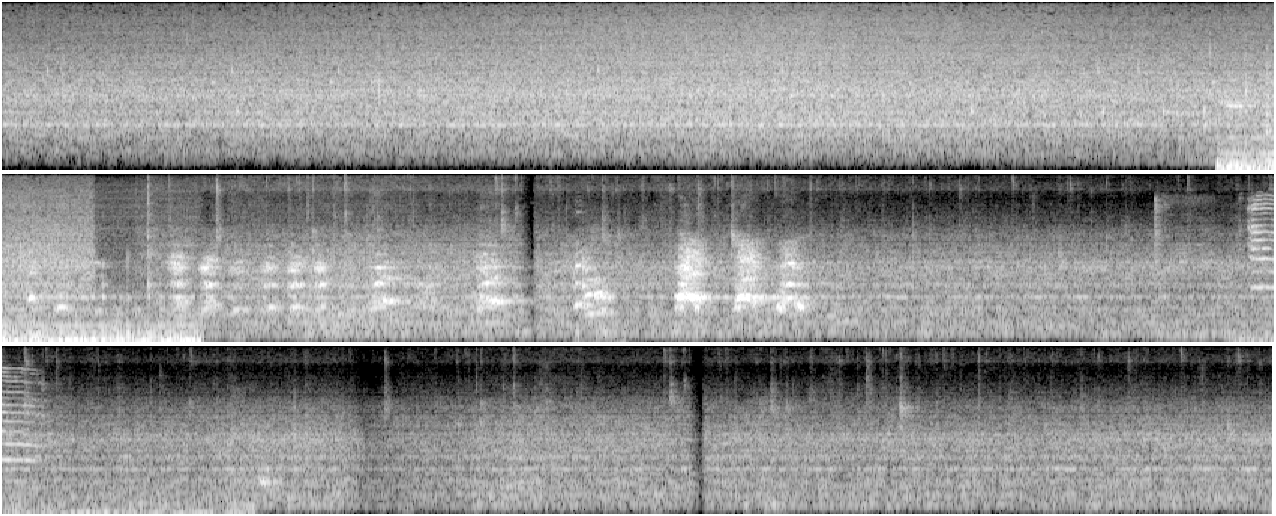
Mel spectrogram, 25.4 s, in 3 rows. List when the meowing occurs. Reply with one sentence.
The meowing can be heard from 16.1 to 17.3 s.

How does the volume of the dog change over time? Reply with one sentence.
The volume of the dog goes up.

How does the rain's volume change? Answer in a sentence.
The loudness of the rain goes down.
